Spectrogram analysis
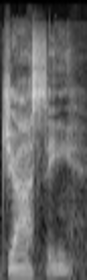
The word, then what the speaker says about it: Gyasi: him and he's incredible it's g-y-a-s-i but it's pronounced Jossie okay he's from West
